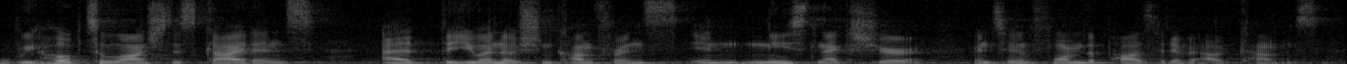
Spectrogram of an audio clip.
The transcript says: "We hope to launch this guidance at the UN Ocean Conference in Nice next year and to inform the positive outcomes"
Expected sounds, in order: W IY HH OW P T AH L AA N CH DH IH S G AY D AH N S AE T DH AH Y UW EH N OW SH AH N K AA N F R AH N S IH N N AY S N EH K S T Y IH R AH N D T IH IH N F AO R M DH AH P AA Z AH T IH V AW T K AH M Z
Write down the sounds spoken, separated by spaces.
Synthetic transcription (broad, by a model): W IY HH OW P T AH L AA N CH DH IH S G AY D N S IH T DH AH Y UW EH N OW SH N K AA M F R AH N S IH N N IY S N EH K S T Y IH R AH N T IH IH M F AO R M DH AH P AA Z AH T IH V AW T K AH M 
